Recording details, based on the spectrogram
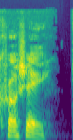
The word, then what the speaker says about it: Crochet: That's how you say it, Crochet.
